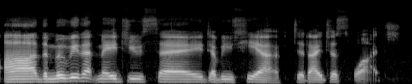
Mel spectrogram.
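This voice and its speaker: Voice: medium pitch, unhurried, a bit bright, dry recording. An interviewer in a casual chat, giving brief prompts and short reactions.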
